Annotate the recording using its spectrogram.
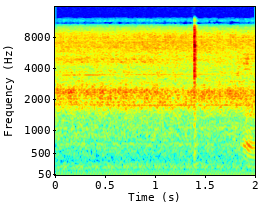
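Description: Nissan Patrol Y61's RD28 2.8-litre six-cylinder turbo diesel idling steadily just after starting, heard from inside the cab. A single sharp click comes about one and a half seconds in.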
